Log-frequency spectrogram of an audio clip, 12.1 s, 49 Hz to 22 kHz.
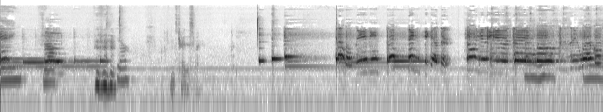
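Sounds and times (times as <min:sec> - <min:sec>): toy singing in electronic voice: 0:06.7 - 0:12.0.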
